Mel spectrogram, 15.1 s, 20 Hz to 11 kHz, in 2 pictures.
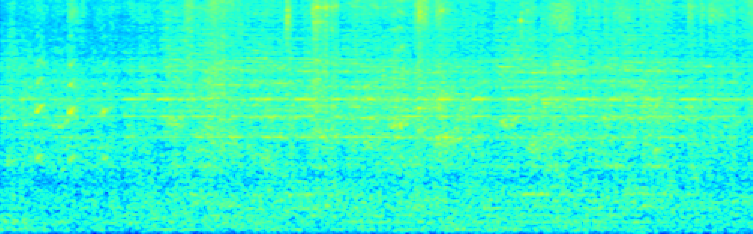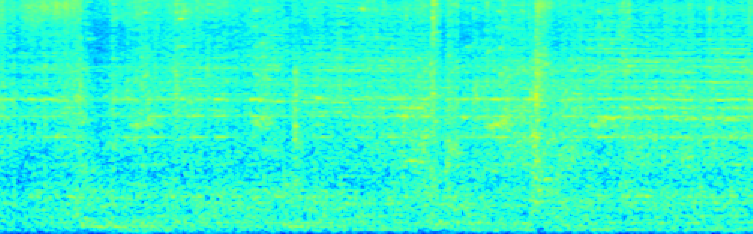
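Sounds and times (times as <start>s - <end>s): freight train wheels rumbling on rails: 0.0s - 15.0s
faint clicks over rail joints: 10.3s - 13.9s.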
